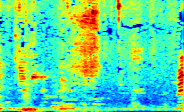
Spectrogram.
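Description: Speech: a voice talking over a hand microphone in a room.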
